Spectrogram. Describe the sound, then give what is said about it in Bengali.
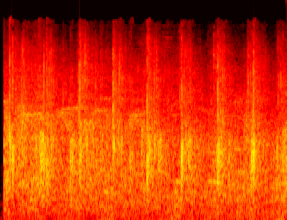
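Applause from a crowd welcoming refugees who have arrived by train in Vienna from Hungary: dense, continuous clapping at a moderate level, with a few sharper individual claps standing out. “Hungary থেকে ট্রেনে চড়ে ভিয়েনায় আসা ওইসব মানুষদেরকে এভাবেই হাততালি দিয়ে স্বাগত জানান তাদের আগে যারা এসেছেন তারা।”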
